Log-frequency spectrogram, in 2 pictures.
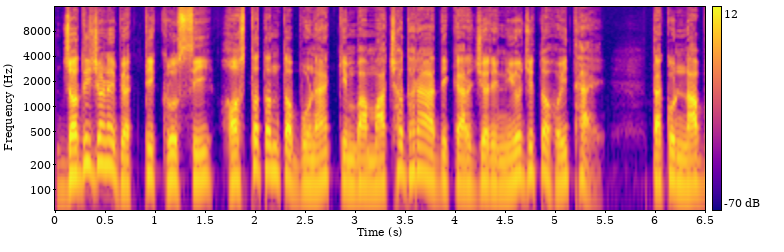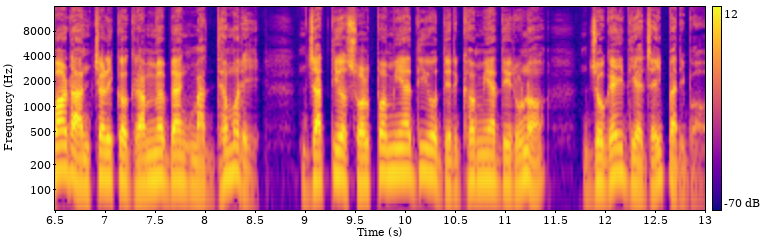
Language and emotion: Odia, neutral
